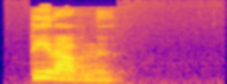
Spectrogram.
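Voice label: "тіравны", Komi, female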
